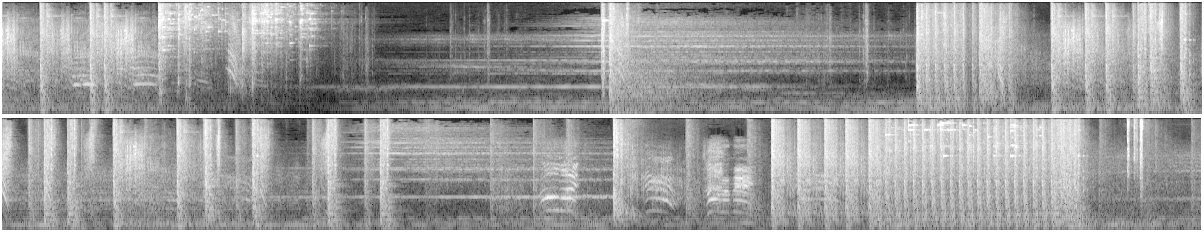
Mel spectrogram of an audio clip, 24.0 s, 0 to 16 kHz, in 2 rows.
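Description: Rifle gunfire with .223 rounds during a bank robbery shootout in North Hollywood: many loud, sharp cracks in rapid, irregular bursts and volleys, broken by brief pauses and continuing through the whole stretch.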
